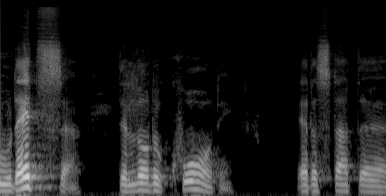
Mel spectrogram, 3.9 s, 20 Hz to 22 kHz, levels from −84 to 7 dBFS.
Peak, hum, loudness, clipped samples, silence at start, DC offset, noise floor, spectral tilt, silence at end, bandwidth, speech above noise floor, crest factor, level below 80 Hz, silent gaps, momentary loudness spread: -4 dBFS; none; -26 LUFS; under 0.1%; 0 s; under 0.1%; -73 dBFS; -5 dB/octave; 0 s; 18.5 kHz; 48 dB; 22 dB; -54 dBFS; none; 17 LU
